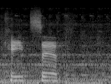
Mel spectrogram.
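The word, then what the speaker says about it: Cait Sith: that that that K she was going to be pronounced Kate Sith when that Twitter post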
